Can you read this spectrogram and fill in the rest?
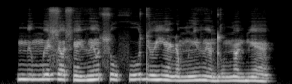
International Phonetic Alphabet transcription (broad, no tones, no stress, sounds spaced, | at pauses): mʲ u m ɪ z ə s ẽ vʲ ũ s u f u d ʏ j ẽ ɳ ə m ĩ vʲ ɔ̃ d u n̪ œ̃ bʲ ɛ̃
